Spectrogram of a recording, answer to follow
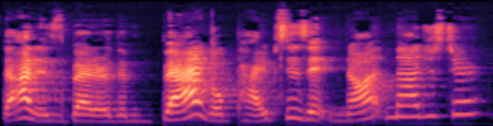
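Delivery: loud boasting giant; pleased with himself; gleeful giant. Acted. Giant boasting after the noise.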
